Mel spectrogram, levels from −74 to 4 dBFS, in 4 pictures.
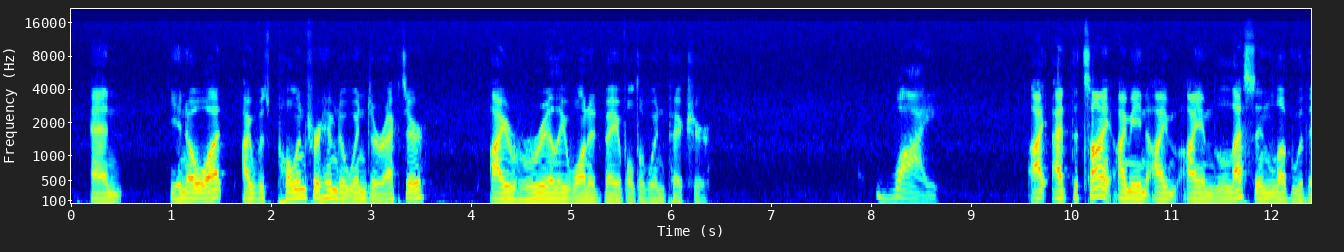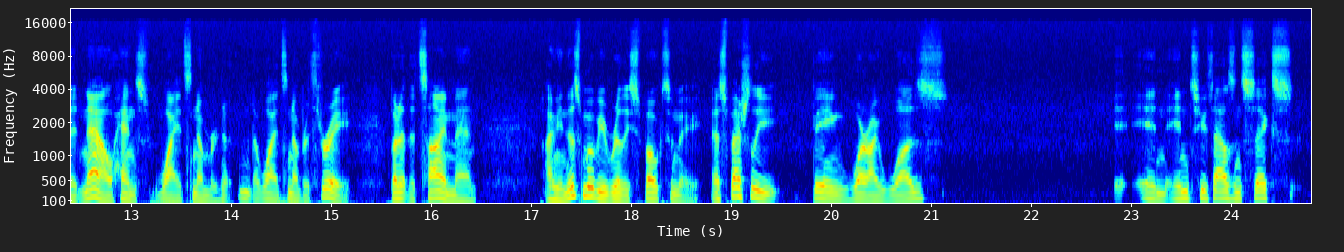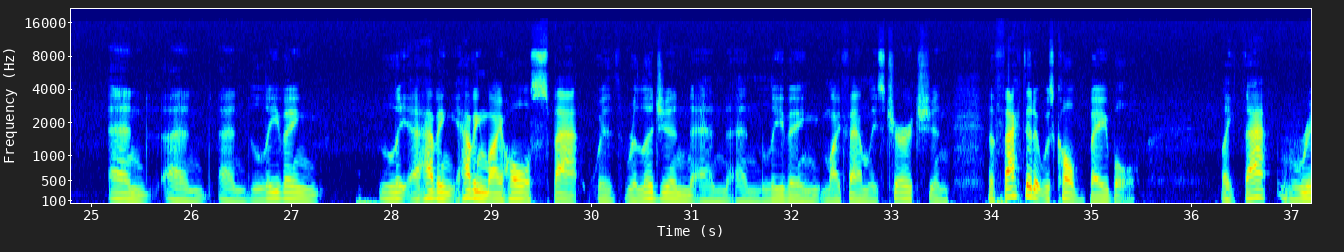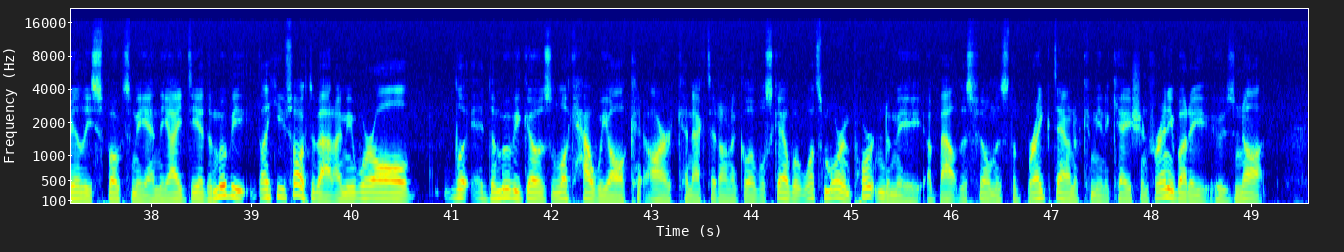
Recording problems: hiss; faint; throughout; 25 dB below the speech

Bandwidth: 17 kHz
